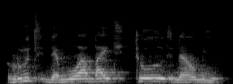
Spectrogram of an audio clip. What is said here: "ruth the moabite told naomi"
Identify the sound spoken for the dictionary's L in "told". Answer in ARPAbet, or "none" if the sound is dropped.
L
